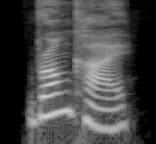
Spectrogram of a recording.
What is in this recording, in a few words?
"bronchi", medical english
